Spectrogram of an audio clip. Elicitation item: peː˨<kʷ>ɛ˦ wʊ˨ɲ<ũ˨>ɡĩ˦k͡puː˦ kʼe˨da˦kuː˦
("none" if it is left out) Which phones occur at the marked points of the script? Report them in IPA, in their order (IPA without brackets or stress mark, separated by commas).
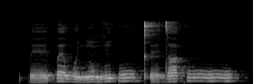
p, ũ˨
